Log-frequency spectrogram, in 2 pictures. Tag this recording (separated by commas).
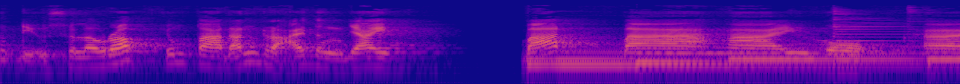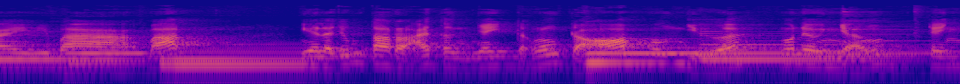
Acoustic guitar, Music, Plucked string instrument, Speech, Musical instrument, Guitar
